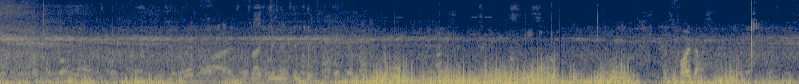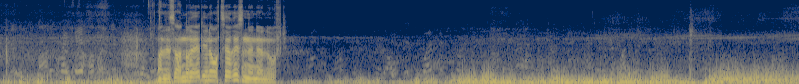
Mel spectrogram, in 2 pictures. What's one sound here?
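A small model plane engine buzzes overhead, its pitch rising and falling as it passes.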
